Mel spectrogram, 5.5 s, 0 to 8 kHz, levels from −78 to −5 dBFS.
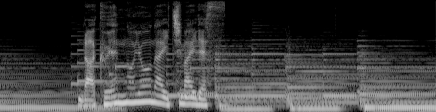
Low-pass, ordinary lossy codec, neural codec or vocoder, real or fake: none; none; none; real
